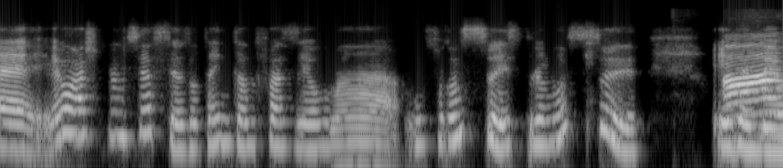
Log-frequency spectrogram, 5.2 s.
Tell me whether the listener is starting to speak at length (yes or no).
yes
